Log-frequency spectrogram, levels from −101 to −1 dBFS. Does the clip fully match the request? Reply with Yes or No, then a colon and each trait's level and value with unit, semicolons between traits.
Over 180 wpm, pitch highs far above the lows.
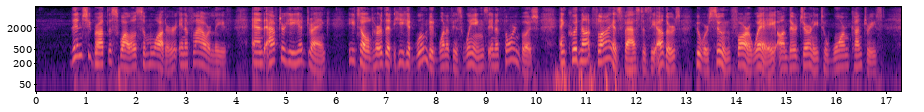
No: average, 175 wpm; wide, 6.0 semitones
